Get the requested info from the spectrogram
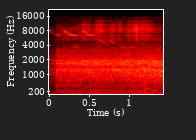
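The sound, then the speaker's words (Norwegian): A steady, fairly loud rush of traffic noise, like a car going by outside, with faint high bird chirps over the top and no talking. “Å, der kommer bil.”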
